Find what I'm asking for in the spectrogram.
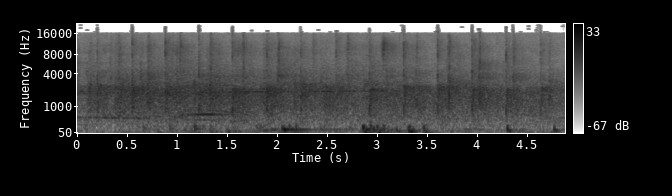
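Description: A comedy show audience applauds a comic after her set, steadily for about five seconds, a dense, even wash of many hands clapping at a constant loudness, with a few faint voices mixed in underneath.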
